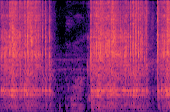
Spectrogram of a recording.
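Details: Wood lathe turning a cowboy hat from wet eucalyptus with carbide chisels, live centre in tailstock: steady whirring spin with even cutting hiss, short lull mid-clip, no knocks or chatter; running smoothly, creaking from the wood is normal.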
